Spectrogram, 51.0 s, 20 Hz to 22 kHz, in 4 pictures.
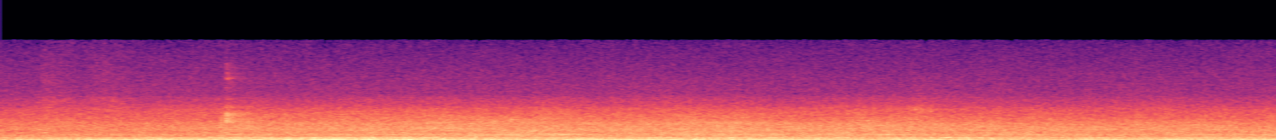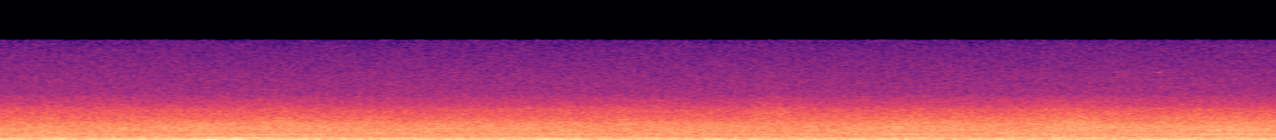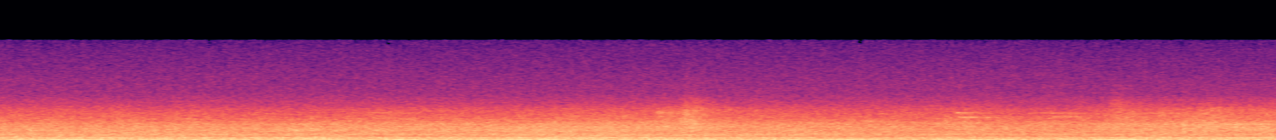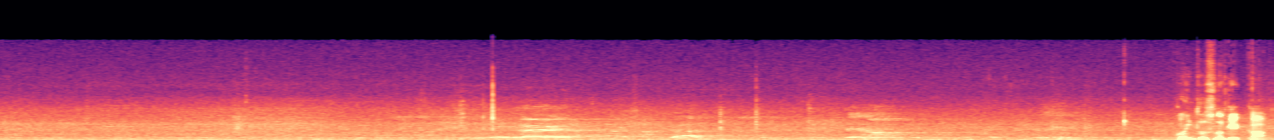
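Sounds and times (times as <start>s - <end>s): even outdoor hiss: 0.0s - 51.0s.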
